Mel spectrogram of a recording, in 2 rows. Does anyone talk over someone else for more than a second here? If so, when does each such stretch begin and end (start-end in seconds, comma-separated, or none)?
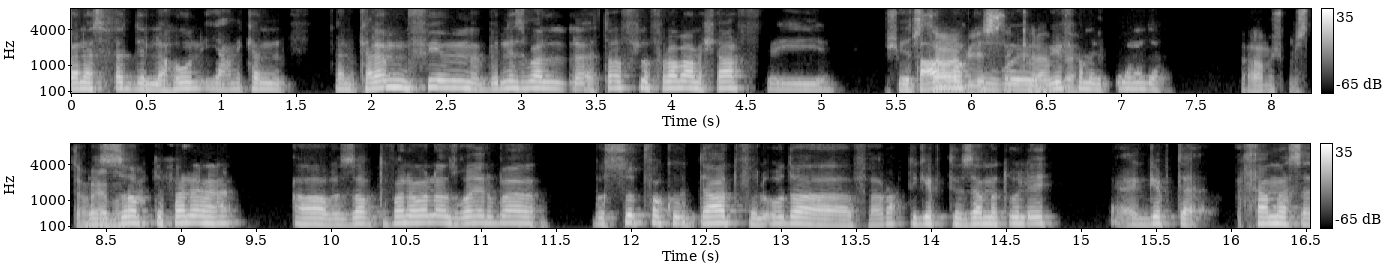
5.5-6.8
